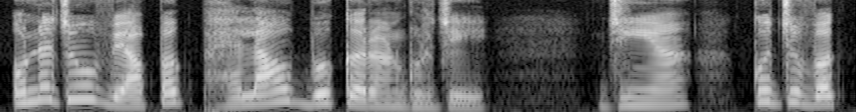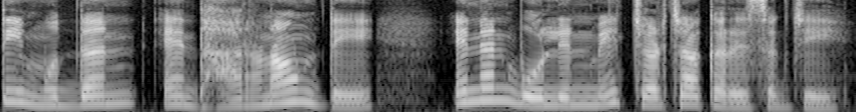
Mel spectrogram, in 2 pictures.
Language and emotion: Sindhi, neutral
